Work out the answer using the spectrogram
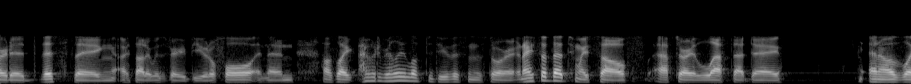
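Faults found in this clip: No faults found: the speech sits in an ordinary G.711 telephone channel, consistent with 64 kbps mu-law, with the line band running from about 200 Hz to 3.7 kHz and nothing present above 4 kHz.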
